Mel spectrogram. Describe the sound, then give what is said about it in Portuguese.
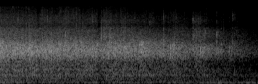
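An audience claps together in a dense, steady burst of applause for words from a Bible passage being read aloud, then begins to thin and soften slightly toward the end. No one speaks over it. “Pode aplaudir sem medo, né?”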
